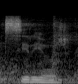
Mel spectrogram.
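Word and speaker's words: Серёжа: If you were in Russia, this is how I would pronounce his first name. Not Sergei, but Seryoja.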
